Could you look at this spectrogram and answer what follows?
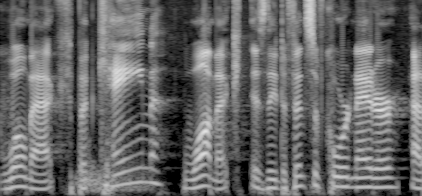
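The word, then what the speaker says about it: Wommack: Kane Wamik is how you pronounce this. It's spelled like WAC, but Kane Wamik is the defensive coordinator at Alabama.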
